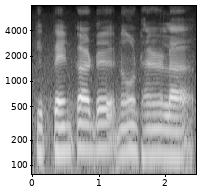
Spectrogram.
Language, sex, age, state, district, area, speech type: Sindhi, male, 45-60, Gujarat, Kutch, rural, spontaneous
